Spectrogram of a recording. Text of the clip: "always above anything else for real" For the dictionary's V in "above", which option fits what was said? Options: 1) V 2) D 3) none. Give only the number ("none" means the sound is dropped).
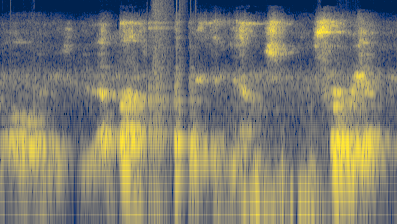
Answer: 3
